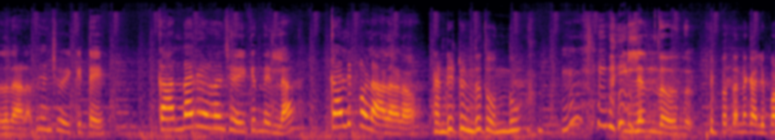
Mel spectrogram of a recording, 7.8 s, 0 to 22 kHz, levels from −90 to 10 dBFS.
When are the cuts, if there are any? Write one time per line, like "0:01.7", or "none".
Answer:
0:04.3
0:05.6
